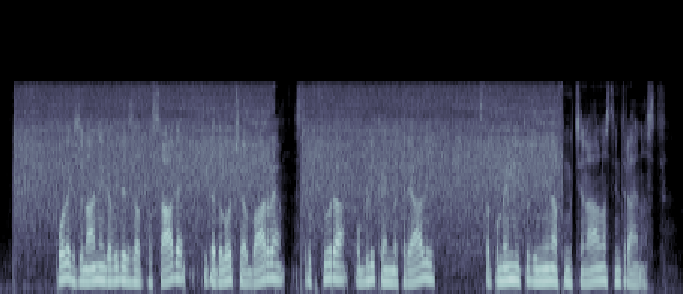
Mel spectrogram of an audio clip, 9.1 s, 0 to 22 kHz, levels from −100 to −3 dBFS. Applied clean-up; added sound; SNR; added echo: none; Hiss; 14 dB; none.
